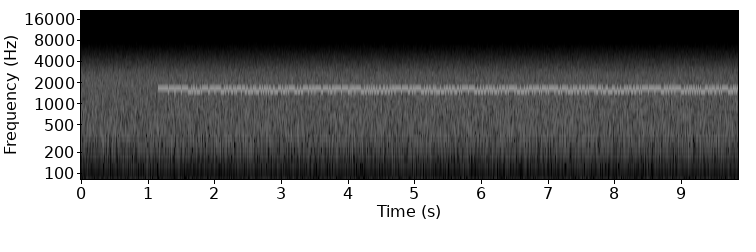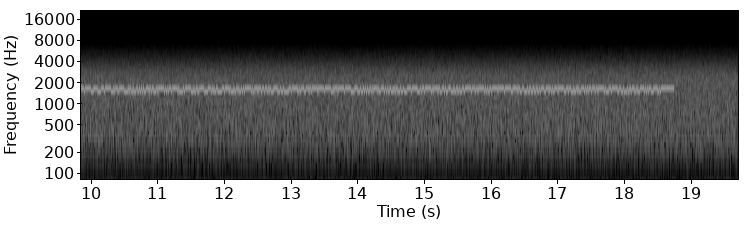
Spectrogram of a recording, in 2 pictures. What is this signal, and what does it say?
RTTY (75 baud, 170 Hz shift), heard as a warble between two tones, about 1550 Hz centre, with radio static. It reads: VHUXU ZFAOD VQVWG DLIPC AEHWN LJHUA KKKUK WUBZT NUCNQ FROYC XMOHV RCAYE VOSTK DBQJM TGCGO SXBSR MHXWB LKSVW IGCBP BYKZI UMYMG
